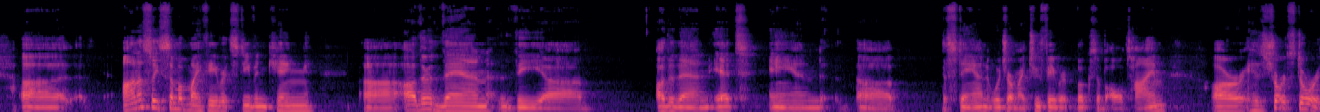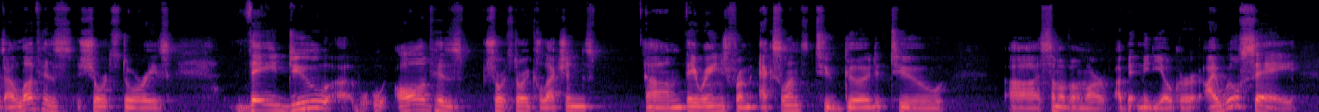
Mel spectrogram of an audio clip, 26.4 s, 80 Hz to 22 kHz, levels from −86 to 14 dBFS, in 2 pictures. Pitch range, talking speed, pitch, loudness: 105-130 Hz, 150 wpm, 115 Hz, -27 LUFS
